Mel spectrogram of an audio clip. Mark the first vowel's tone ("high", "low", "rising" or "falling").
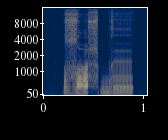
rising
